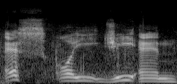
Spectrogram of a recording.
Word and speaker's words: sign: Why is S-I-G-N pronounced sign, but S-I-G-N-A-L is pronounced signal? Signal. Like, You've been wrecking my brain with this the last 5 minutes. Why is it a hard G when there's an A-L, yeah, but not a hard G when it's just an N?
